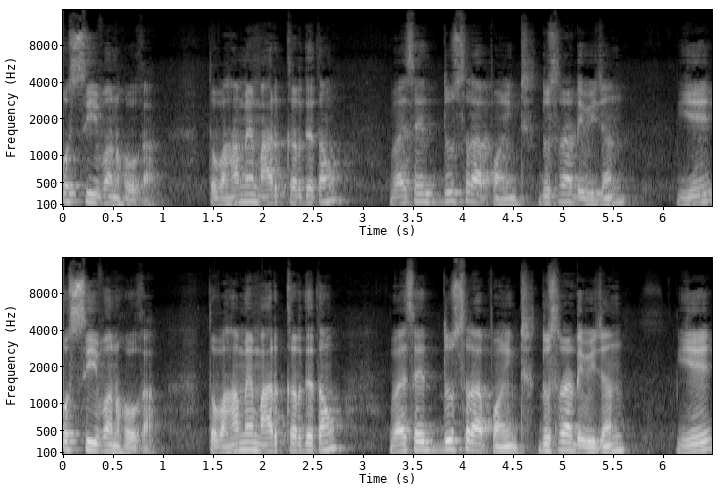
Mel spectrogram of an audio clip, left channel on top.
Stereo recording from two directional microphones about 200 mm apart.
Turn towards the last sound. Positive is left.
turn(degrees=-50)  # may be behind; listen again after turning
